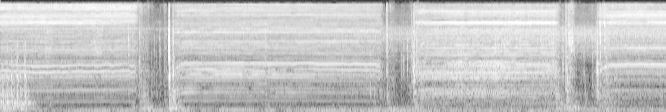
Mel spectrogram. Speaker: looks like that one's working just fine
